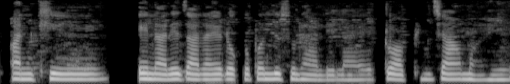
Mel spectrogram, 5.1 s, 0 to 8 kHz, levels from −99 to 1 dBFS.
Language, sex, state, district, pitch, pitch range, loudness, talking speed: Marathi, female, Maharashtra, Chandrapur, 185 Hz, 180-190 Hz, -28 LUFS, 130 wpm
